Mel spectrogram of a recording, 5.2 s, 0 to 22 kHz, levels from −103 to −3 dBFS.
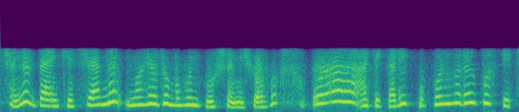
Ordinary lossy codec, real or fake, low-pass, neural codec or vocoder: none; fake; 3.6 kHz; codec, 24 kHz, 0.5 kbps, DualCodec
